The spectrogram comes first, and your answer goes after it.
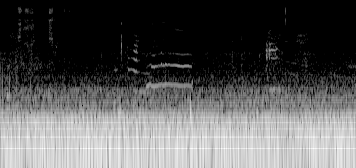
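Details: Hungry one-eyed stray cat eating outdoors while other cats try to take its food; one clear sustained meow mid-clip with faint higher mews, constant low rumble of traffic.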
